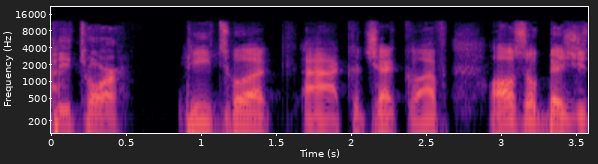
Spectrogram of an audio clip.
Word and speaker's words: Pyotr: Is it Peter? Pyotr. No, it's Pyotr.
